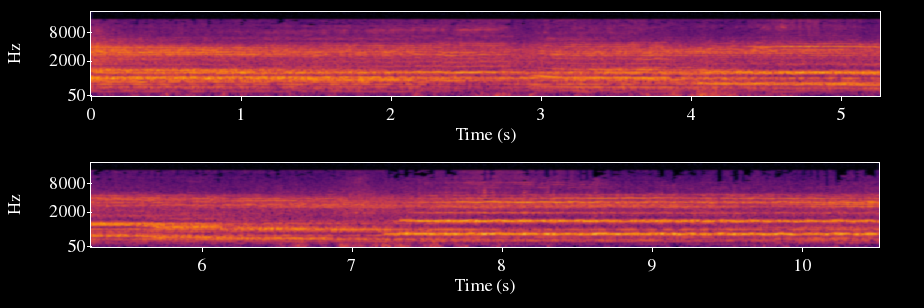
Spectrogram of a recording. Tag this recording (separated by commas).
Choir, Female singing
